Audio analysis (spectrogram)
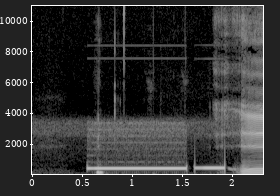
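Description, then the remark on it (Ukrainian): A steady telephone line tone after a caller's call drops sounds loud: one long beep of about a second, a short gap, then a shorter beep, before a voice begins speaking. “Зірвався цей дзвінок.”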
